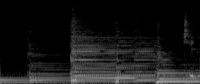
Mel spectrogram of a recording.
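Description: Acoustic guitar strumming a simple song intro at a steady tempo, about two strums a second, moving to a new chord about one and a half seconds in.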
